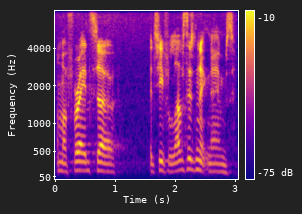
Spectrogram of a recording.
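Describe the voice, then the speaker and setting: A man's voice: fairly high pitch, steady tone, a little slow, long reverb tail, close to an everyday voice. An actor playing a young male mercenary lieutenant in a video game, teasing with dry, sardonic wit. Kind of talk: video game character dialogue.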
